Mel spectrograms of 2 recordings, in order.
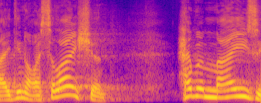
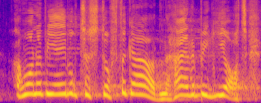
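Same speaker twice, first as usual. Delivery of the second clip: put-on Scouse accent, pitched up; 6 semitones higher than usual. Voicing a woman's wishes in her own accent, put-on Liverpudlian accent. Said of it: "the thought in her Liverpudlian accent".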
